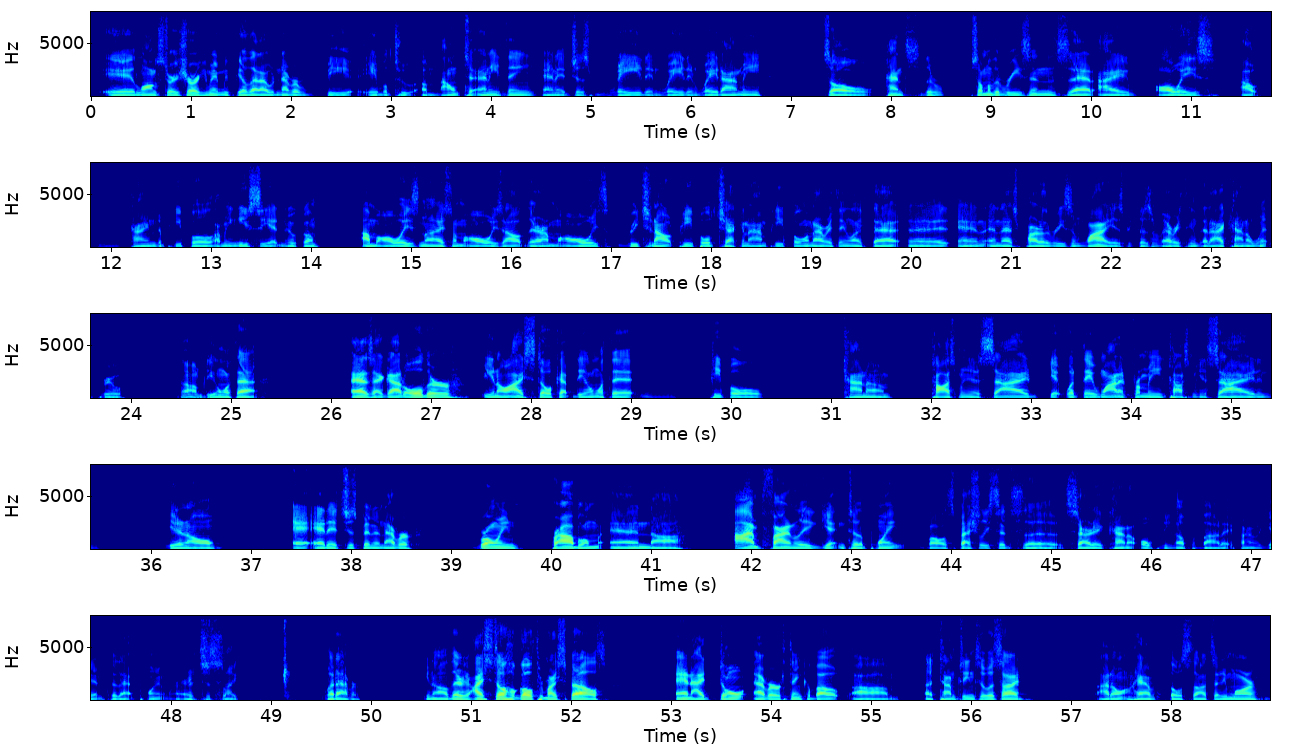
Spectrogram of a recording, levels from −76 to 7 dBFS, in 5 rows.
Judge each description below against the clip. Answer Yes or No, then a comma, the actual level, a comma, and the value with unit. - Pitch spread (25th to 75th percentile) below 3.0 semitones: Yes, narrow, 2.6 semitones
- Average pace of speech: Yes, average, 190 wpm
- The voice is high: No, very low, 90 Hz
